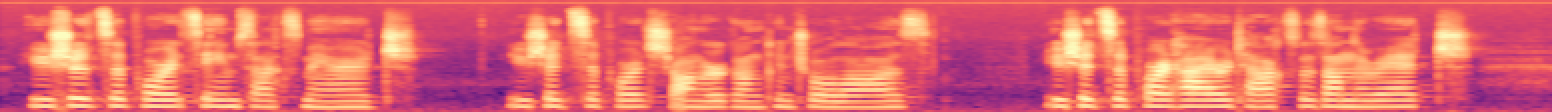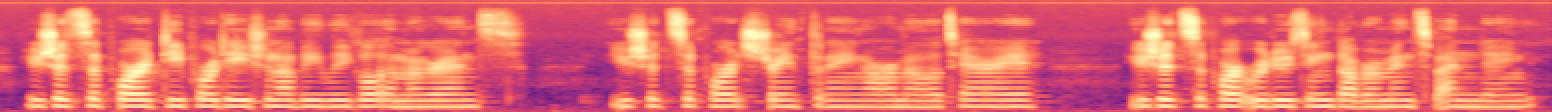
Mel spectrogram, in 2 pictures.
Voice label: female HIGH, voice pitch; voice pitch 2018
